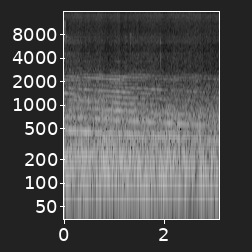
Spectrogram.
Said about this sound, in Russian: В первый раз услышать сирену, а после этого бахи ПВО. А тогда ты еще ж не понимаешь, что это стреляют пушки ПВО, а думаешь, что уже город бомбят.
